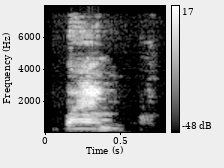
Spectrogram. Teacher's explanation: बैंक में भी अंगा की ही ध्वनि आती है, तब वो सही उच्चारण होता है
